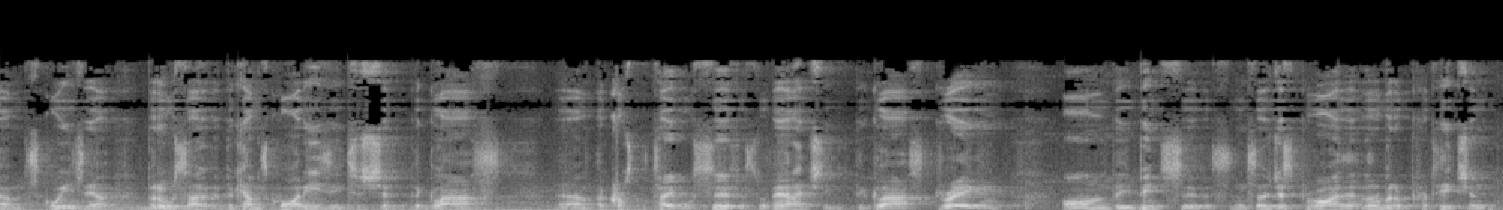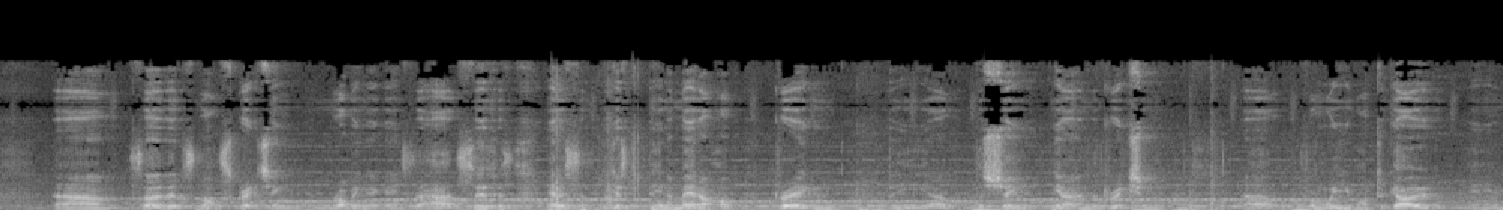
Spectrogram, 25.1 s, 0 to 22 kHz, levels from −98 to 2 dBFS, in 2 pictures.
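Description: From 6.24 to 7.76 s there is overlap-add ripple. Windowed frames were put back together with an overlap whose window gains do not sum to a steady total, so the combined level swings once per frame. The swing is about 6 dB deep and repeats at around 200 times a second, fast enough that it reads as a metallic buzz with extra tones around each note, laid over the sound for that stretch of about a second and a half.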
